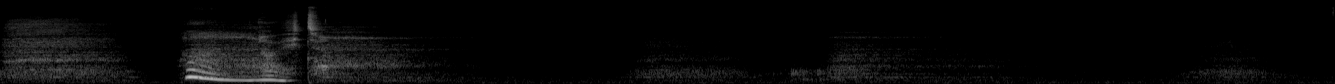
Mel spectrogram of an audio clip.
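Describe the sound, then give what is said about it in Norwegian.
A second round of a kapalabhati (frontal brain cleansing) yoga breathing exercise: a sharp, loud breath with a voiced sighing exhale, followed by three spaced, forceful breaths through the nose, with no talking. “Så altså, Kapalbhati frontal brain cleansing, så det er en ganske rask måte å rense hjernen på.”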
